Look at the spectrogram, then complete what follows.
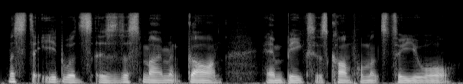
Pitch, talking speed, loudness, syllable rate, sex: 95 Hz, 170 wpm, -20 LUFS, 4.3 syllables/s, male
